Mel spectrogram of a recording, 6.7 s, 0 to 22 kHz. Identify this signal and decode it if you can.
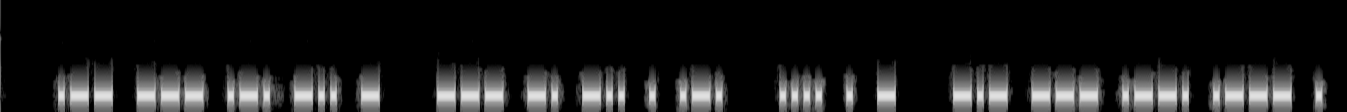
Morse code, heard as a keyed tone, about 40 wpm, spaced as for 35 wpm, 600 Hz. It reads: WORDT ONDER HET KOPJE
